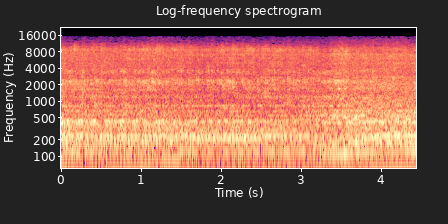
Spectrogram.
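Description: A car engine rumbles deeply at idle, echoing in a large concrete space.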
